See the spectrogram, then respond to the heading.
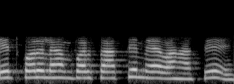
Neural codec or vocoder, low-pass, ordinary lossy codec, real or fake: none; 3.6 kHz; none; real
